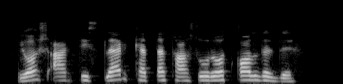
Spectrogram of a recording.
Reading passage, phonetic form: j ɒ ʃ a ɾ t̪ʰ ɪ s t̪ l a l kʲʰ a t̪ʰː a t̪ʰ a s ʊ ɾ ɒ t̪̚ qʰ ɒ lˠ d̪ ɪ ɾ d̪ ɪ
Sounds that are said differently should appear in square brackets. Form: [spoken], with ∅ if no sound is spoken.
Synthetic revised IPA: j ɒ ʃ a ɾ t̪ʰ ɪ s t̪ l a [ɾ] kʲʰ a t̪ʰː a t̪ʰ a s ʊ ɾ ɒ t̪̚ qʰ ɒ lˠ d̪ ɪ ɾ d̪ ɪ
